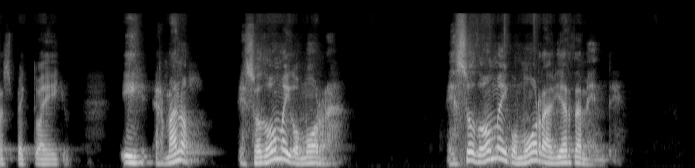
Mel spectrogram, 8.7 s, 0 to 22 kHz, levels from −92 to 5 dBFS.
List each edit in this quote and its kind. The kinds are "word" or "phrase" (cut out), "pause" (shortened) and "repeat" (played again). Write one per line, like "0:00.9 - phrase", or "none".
none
